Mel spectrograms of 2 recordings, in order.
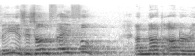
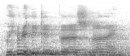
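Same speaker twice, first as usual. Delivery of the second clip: ordinary talk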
